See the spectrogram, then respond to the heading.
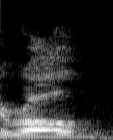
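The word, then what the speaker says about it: Roald Dahl: have the witches by raul oh i said it right that time i did not say ronald rawl doll roll doll raw bell roll dog this book creeped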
